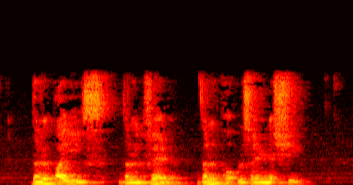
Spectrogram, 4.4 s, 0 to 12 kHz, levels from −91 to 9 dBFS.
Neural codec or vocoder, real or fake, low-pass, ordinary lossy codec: none; real; 7.2 kHz; MP3, 96 kbps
